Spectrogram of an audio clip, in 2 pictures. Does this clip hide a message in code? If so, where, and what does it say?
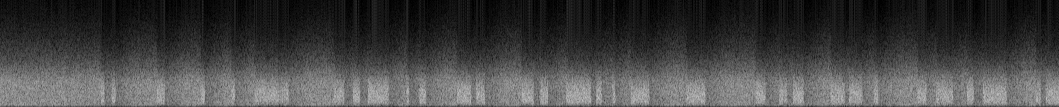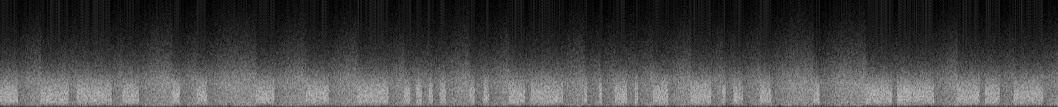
No, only bursts of noise, with radio static.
